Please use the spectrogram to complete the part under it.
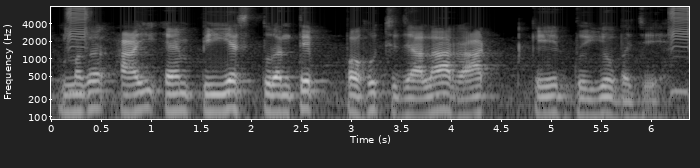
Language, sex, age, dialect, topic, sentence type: Bhojpuri, male, 36-40, Western, banking, statement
